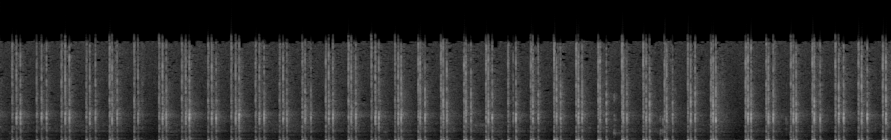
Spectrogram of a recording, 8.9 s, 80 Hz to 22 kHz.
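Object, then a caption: Hollow plastic cylindrical container. Fingertips and nails tap a medium, hollow, white plastic cylindrical container held close to the mic. About 40 quick taps come in a rapid, fairly steady run. Each is a dull, hollow thump centered low, near 100 Hz, with a faint bright click on top, and dies away almost at once.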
